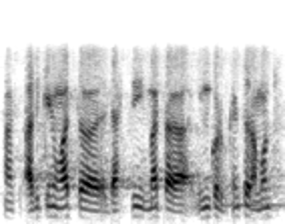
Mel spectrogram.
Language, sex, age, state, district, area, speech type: Kannada, male, 30-45, Karnataka, Belgaum, rural, conversation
